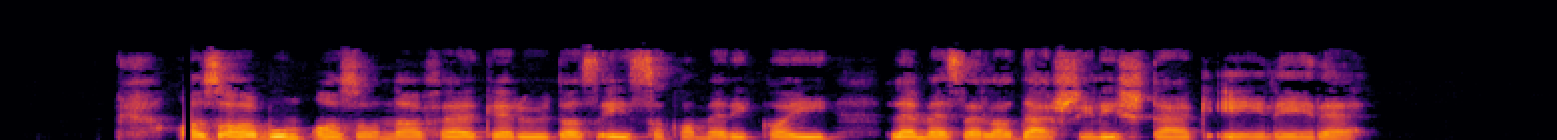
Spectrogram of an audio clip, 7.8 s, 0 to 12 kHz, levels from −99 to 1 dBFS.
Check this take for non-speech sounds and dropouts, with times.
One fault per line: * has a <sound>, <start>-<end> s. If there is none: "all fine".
* has a dropout, 0.9-1.0 s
